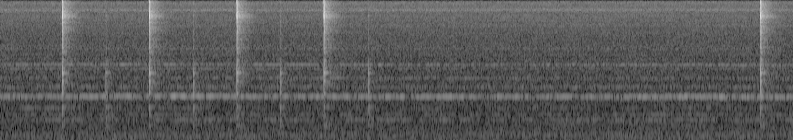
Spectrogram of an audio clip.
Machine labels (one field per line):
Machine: valve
